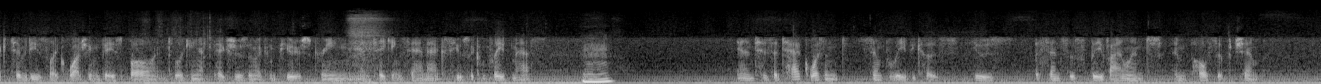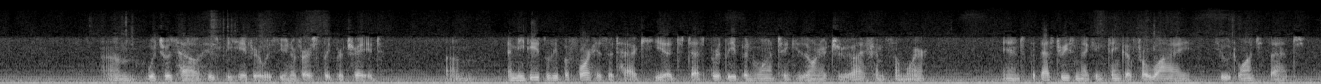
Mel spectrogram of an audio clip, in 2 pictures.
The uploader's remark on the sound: Phone Call. Phone's call to Anarchy Radio.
